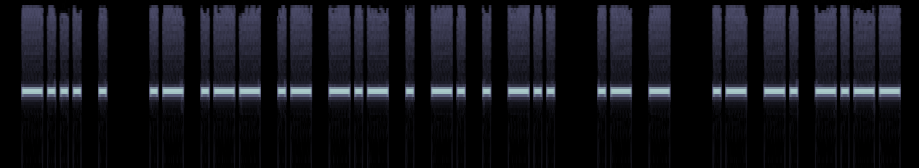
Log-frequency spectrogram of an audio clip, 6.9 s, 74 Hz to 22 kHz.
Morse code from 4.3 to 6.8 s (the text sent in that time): AT ANY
